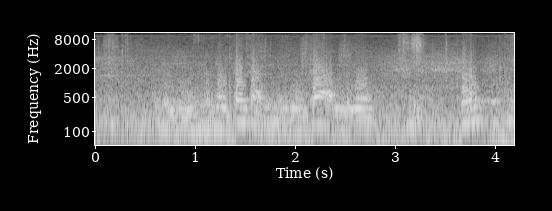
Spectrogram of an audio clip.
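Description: A man speaking through a microphone over a public-address system, with a steady low rumble underneath.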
